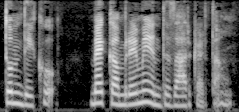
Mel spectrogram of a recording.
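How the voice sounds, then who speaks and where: A woman's voice: fairly high pitch, fairly even intonation, a little fast, darkish tone, no echo, natural voice. A woman voicing a playful, affectionate young husband with an easygoing delivery, in a read-aloud story.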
